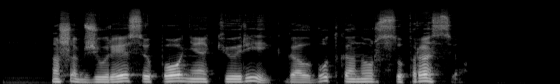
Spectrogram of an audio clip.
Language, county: Lithuanian, Utena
